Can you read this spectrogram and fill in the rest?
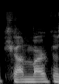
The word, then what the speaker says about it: Gianmarco: It's at Gianmarco Cerezi, spelled with a G. It's Italian.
